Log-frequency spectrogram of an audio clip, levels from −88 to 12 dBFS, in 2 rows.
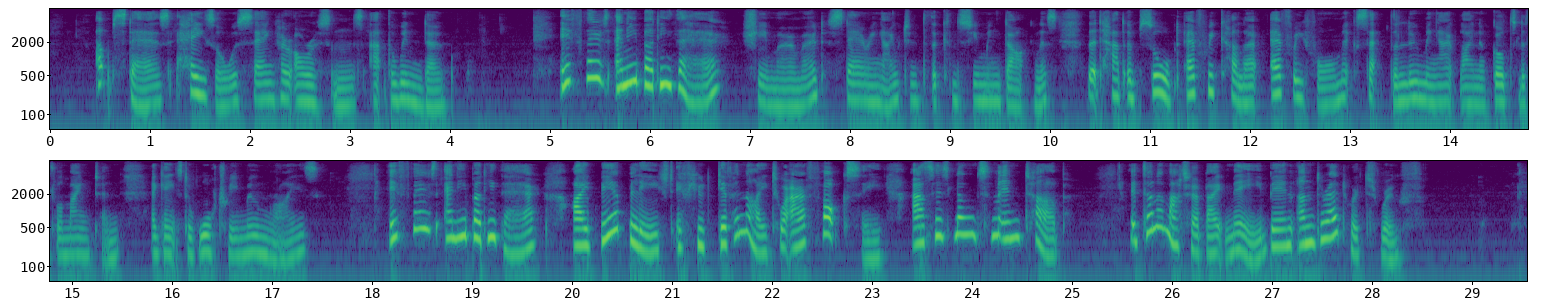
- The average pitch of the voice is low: No, medium, 185 Hz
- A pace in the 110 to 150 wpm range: Yes, average, 140 wpm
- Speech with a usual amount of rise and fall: No, wide, 8.3 semitones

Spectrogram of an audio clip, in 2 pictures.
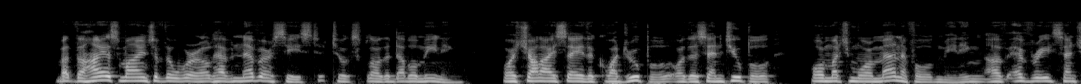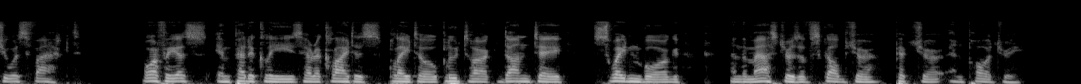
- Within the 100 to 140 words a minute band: Yes, slow, 135 wpm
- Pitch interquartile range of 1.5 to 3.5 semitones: Yes, average, 2.9 semitones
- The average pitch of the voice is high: No, low, 130 Hz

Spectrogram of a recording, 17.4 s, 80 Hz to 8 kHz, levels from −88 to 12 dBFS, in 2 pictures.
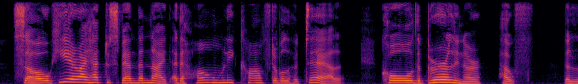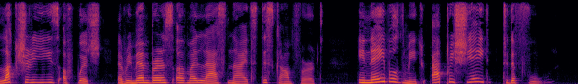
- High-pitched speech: Yes, high, 210 Hz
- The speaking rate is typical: No, slow, 120 wpm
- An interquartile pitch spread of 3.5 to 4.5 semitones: Yes, average, 3.9 semitones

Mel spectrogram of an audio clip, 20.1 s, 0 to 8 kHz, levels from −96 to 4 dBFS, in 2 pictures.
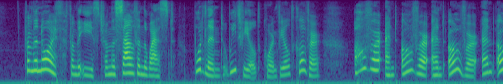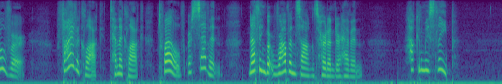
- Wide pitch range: Yes, wide, 8.6 semitones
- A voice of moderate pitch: No, very high, 260 Hz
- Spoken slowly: Yes, slow, 130 wpm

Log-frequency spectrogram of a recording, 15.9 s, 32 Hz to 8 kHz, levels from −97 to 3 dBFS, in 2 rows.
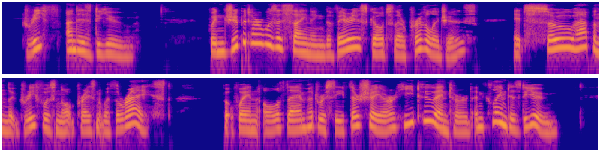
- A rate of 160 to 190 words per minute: No, average, 145 wpm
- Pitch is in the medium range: Yes, medium, 175 Hz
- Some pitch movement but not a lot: No, wide, 6.6 semitones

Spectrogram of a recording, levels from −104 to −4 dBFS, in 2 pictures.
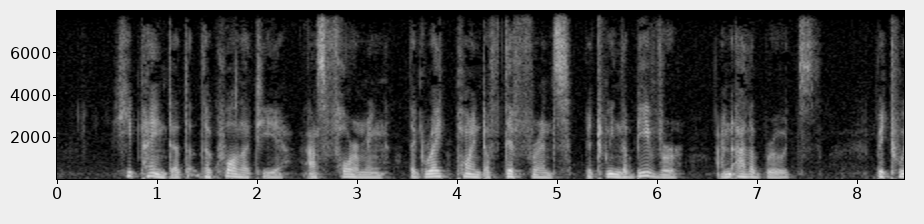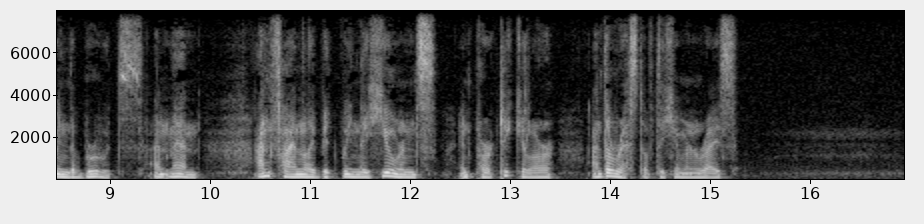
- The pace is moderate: No, slow, 125 wpm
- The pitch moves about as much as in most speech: Yes, average, 3.2 semitones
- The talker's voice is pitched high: No, low, 115 Hz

